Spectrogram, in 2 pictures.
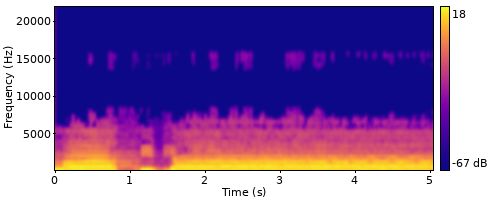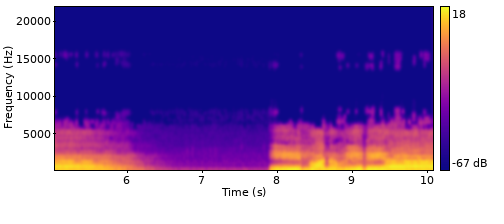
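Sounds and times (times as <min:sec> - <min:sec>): man chanting: 0:00.0 - 0:06.5, 0:07.9 - 0:10.0.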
